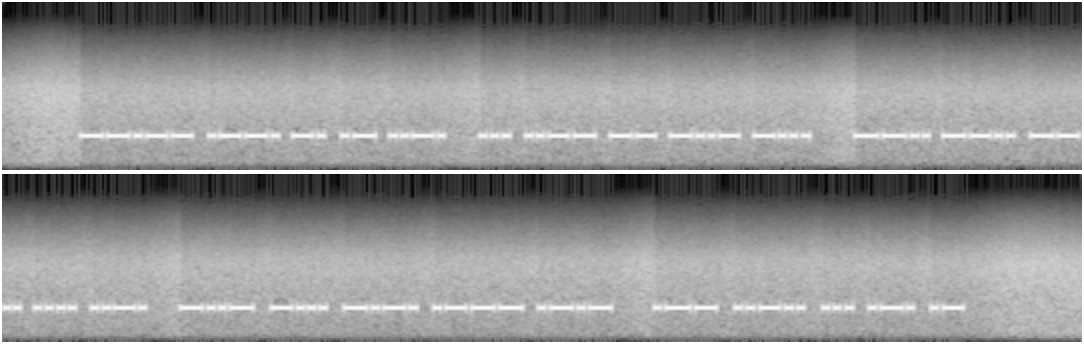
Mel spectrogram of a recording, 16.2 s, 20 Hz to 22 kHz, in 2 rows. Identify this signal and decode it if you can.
Morse code (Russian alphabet), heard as a keyed tone, hand-sent with a straight key, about 28 wpm, 850 Hz, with radio static. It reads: ЪПНАФ СЮМЬБ ЗЗЗХФ ЬБЦЙЯ ВЭСРА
